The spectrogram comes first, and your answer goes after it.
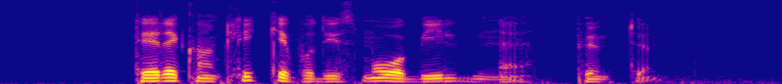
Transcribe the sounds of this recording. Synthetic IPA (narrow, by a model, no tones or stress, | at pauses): d̪̥eːɾəkʰɑnkʰlɪkəpʰoːd̪iːsmoːbɪld̪n̩ə̰pʰʉŋk̚t̪ʉ̰m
